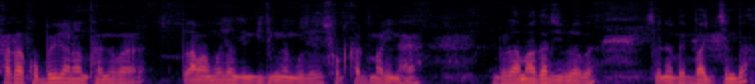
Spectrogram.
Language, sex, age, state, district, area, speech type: Bodo, male, 45-60, Assam, Kokrajhar, rural, spontaneous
